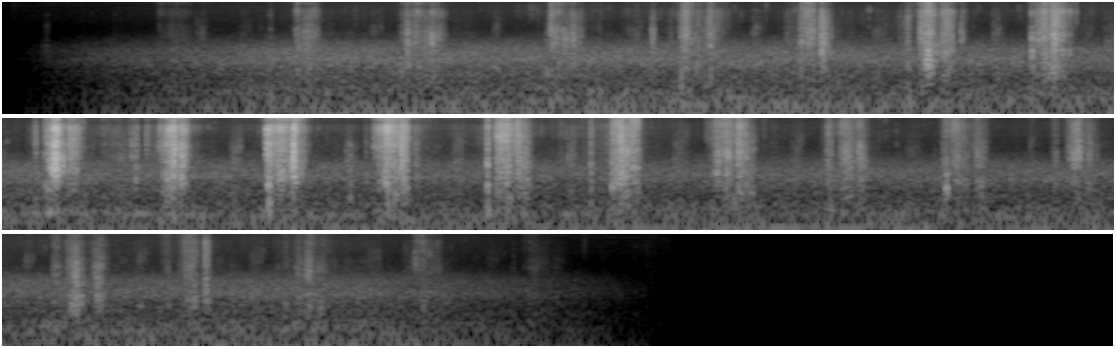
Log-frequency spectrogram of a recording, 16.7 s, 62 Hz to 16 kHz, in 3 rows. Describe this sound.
21 hn footstepsSnowHHconcrete
High Heeled shoe footsteps on light snow over concrete walkway.
concrete, footsteps, high-heeled-shoe, snow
